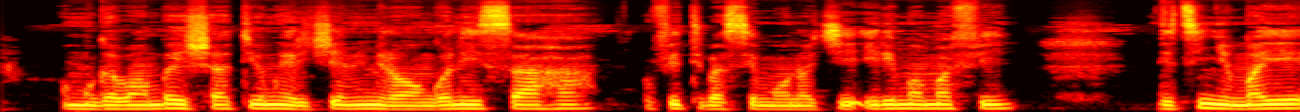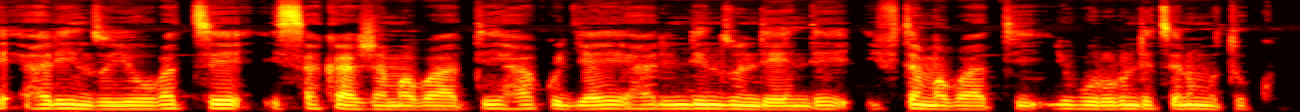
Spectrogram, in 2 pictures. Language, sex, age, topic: Kinyarwanda, male, 25-35, agriculture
